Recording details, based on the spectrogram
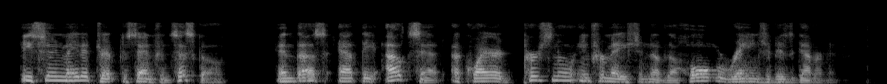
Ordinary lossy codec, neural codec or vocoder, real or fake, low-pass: Opus, 16 kbps; vocoder, 24 kHz, 100 mel bands, Vocos; fake; 7.2 kHz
